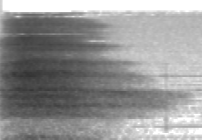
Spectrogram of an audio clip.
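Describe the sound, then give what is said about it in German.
A deep, slow breath let out through the mouth during a guided relaxation, one long airy exhale that starts loud and fades steadily over about two seconds. “dann nimm einen tiefen Atemzug durch deine Nase ein und atme mal ganz lösend durch deinen Mund aus.”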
